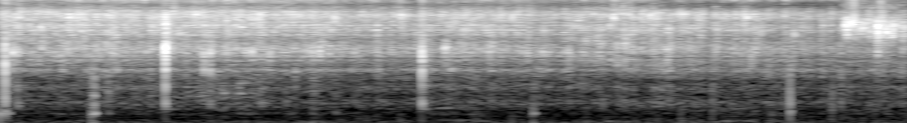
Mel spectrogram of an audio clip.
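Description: Chopped onion frying in a little oil in a pan gives a steady, close hiss of sizzling broken by scattered sharp pops and crackles, with no voices.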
